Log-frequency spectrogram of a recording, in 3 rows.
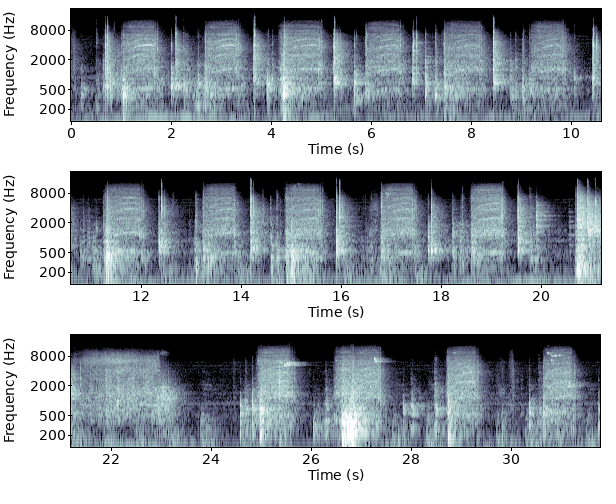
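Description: Cordless drill-driver backing wood screws out of batten strips, one screw after another: a long run of short bursts, each a second or less, with the motor's whine rising as it spins up. About 21 seconds in there is a longer hissing burst.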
